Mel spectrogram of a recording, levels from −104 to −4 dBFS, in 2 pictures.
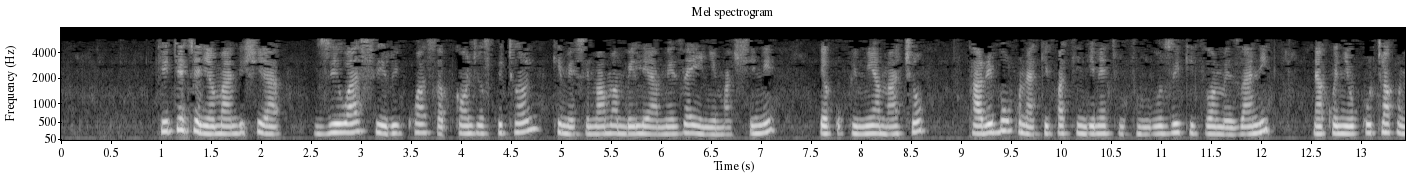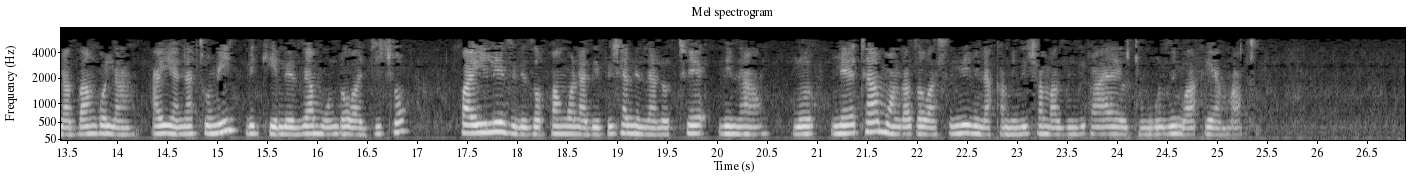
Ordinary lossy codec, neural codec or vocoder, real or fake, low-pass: MP3, 24 kbps; codec, 16 kHz, 4.8 kbps, FACodec; fake; 7.2 kHz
